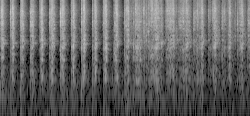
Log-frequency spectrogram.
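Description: Long grey nails and fingertips scratch and rub the hollow metal mesh head of a silver microphone, its grille. About a dozen sharp, evenly spaced scratches come first, each a bright, hissy burst with almost no low end. These then blur into a denser, continuous rubbing texture that stays high and crackly to the end.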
